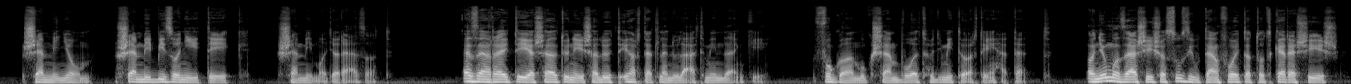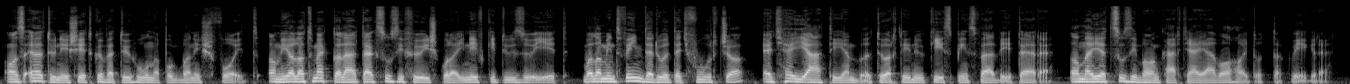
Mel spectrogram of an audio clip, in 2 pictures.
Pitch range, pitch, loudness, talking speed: 100-120 Hz, 110 Hz, -18 LUFS, 120 wpm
